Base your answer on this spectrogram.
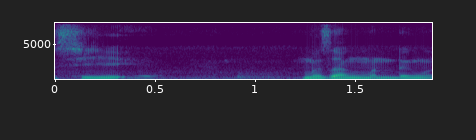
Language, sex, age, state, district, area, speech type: Bodo, male, 45-60, Assam, Baksa, rural, spontaneous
